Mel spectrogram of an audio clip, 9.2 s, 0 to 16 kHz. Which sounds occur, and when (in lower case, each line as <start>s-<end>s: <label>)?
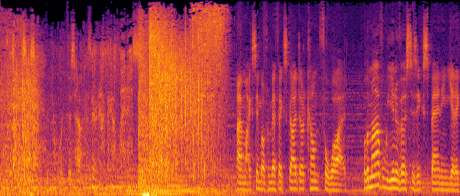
0.0s-0.8s: sound effect
0.0s-9.2s: music
0.9s-2.7s: conversation
2.7s-4.6s: shatter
